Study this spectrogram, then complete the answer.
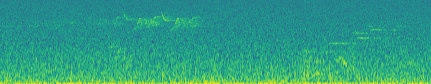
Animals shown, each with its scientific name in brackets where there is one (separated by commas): Common Yellowthroat (Geothlypis trichas), Hermit Thrush (Catharus guttatus)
